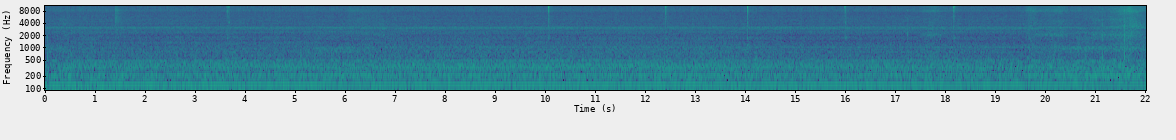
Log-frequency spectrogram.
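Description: Steady low hum with about seven short, sharp clicks spread through it: a rotary switch inside a brass 3/4" water shut-off valve clicking as the valve handle is turned, switching the lamp on and off.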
